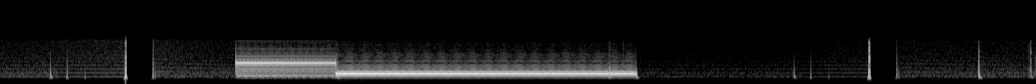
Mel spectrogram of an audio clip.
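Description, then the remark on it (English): Radio dispatch alert tones for Delta 3 Air: a loud, steady higher-pitched tone for about a second, then a longer lower tone lasting about three seconds, with sharp radio clicks and static pops before and after. “Delta 3 Air, stand by for tones.”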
